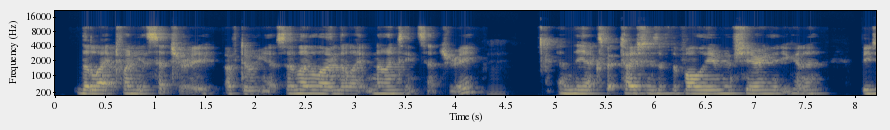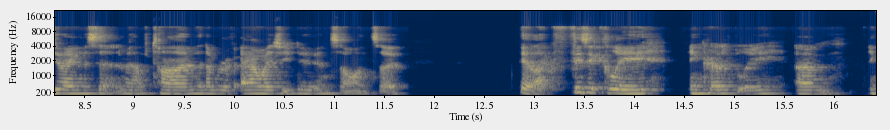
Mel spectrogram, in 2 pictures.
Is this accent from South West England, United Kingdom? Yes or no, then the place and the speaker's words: yes; Somerset, South West England, United Kingdom; when I was growing up in Somerset, sort of half on a farm that had sheep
